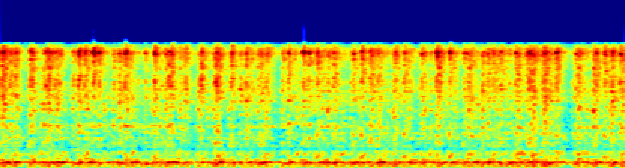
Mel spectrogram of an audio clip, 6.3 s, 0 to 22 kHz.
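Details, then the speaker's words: Carbureted small block on pump E85, CSU blow-through carb, no choke or aux fuel, cold start, engine around 100 degrees, sound should change near 140; steady deep idle, slightly uneven and lumpy; cold E85 not yet burning cleanly. "you'll hear the motor when it gets to 140. the sound of it will physically change when that e85 starts to get into a warm cylinder and burn properly it won't sound the same"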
